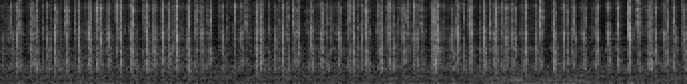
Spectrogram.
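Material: Plastic.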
